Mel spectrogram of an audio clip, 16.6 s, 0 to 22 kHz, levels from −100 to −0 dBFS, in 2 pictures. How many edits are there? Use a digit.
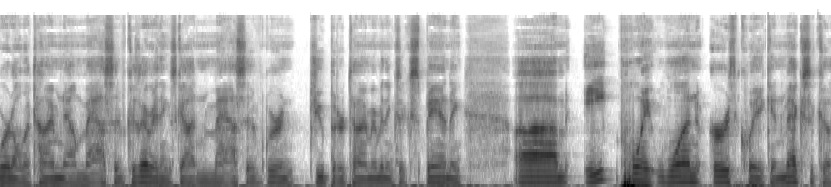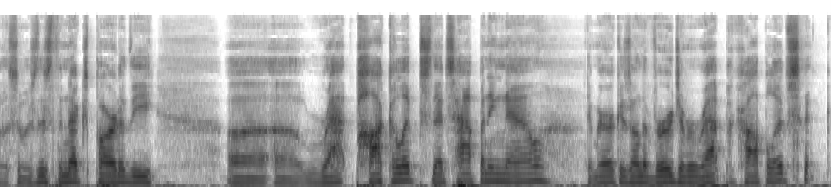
1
